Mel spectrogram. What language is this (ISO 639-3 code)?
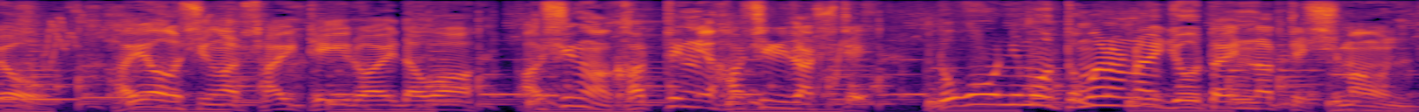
jpn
